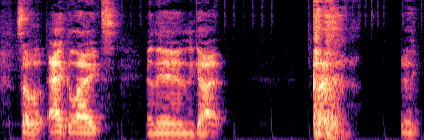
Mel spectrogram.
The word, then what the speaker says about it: acolytes: When I was a kid, I used to pronounce that occultists or something. I didn't know how to pronounce acolytes when I was young, but I kind of figured out as I got older. So acolytes, and then you got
